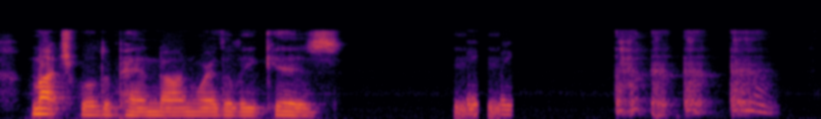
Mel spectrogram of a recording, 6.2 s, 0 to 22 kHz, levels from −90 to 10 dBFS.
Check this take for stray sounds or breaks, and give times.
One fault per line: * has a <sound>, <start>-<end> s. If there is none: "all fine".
* has a laugh, 3.4-3.8 s
* has a throat clearing, 4.6-5.9 s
